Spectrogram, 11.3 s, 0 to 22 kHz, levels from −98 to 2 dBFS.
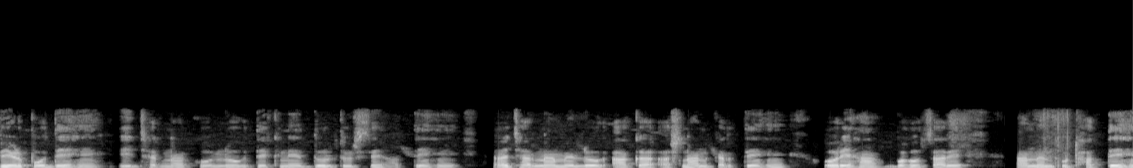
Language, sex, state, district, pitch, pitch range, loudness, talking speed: Hindi, male, Bihar, Lakhisarai, 115 Hz, 110-120 Hz, -20 LUFS, 135 wpm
